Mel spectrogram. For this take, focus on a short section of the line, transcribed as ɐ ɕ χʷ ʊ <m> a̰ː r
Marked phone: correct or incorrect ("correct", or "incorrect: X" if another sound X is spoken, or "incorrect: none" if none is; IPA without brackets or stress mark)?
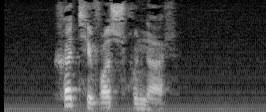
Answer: incorrect: n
